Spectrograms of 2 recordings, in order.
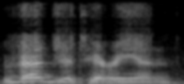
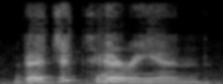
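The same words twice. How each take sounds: First: The stress is on the first syllable. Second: The stress is on the second syllable. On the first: "the first syllable" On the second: "the second syllable"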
